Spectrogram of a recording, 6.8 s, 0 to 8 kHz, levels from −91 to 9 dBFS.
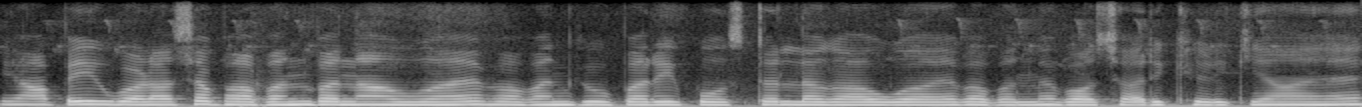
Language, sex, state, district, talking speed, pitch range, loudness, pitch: Hindi, female, Jharkhand, Jamtara, 200 wpm, 205-215 Hz, -13 LUFS, 210 Hz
